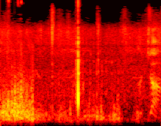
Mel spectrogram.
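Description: A cricket bat strikes a leather cricket ball with a sharp crack.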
